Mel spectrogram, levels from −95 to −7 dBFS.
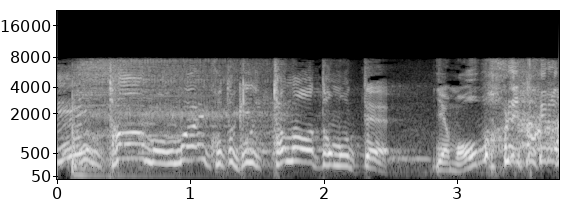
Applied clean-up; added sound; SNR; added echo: none; none; none; none.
